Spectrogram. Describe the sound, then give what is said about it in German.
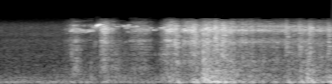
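A vintage car engine is started with a hand crank, with a few rhythmic turning bursts before a louder, rough mechanical rumble takes hold. It is fairly loud, with no talking. “Angelassen wurden Autos, wie in jedem guten Sturmfilm zu sehen, mit einer Kurbel.”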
